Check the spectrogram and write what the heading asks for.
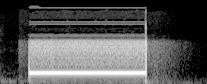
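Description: A single loud, steady telephone ringing tone as a phone call is placed, lasting just under a second, starting and stopping abruptly, with no voices.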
